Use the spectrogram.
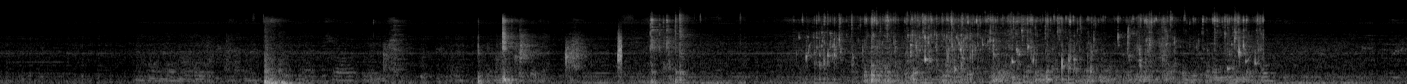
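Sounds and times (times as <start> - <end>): water splashing into metal sink: 6.5 - 6.9, 7.9 - 12.7.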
